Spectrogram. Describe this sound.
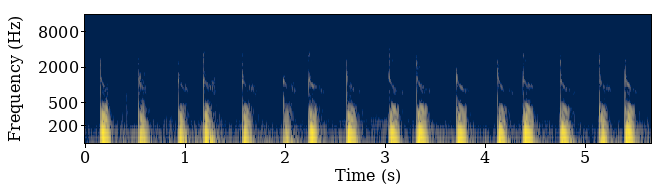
LEE JH XX TI07 duhduhduhduhduh
Sound collected in Leeuwarden as part of the Genetic Choir's Loop-Copy-Mutate project.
